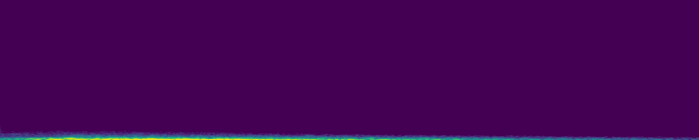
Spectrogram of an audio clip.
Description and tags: deep sea groan
A deep sub groan, created using Native Instruments Massive. No additional processing.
